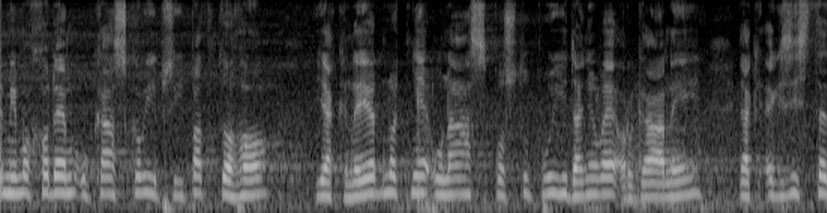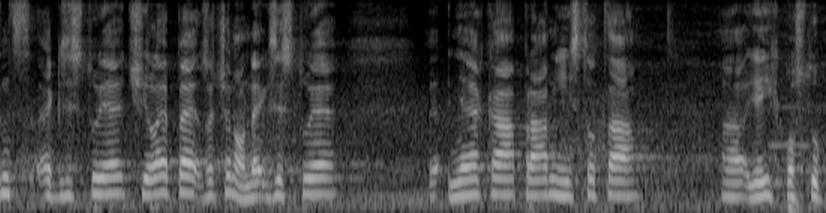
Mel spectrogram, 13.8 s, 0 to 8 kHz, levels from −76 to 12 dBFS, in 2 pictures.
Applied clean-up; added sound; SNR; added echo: none; Bus; 19 dB; none.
